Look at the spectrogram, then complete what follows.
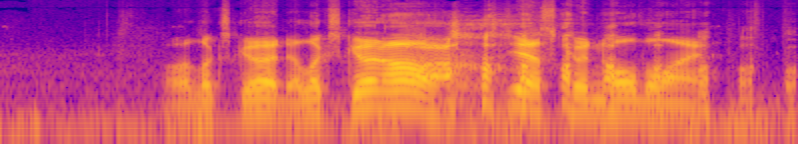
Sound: laughs

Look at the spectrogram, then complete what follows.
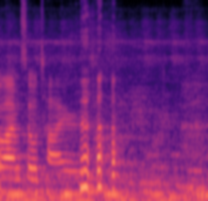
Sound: laughs

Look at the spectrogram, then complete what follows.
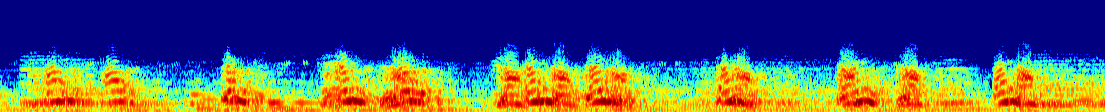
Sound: barking

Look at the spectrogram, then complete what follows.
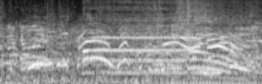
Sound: all shouting

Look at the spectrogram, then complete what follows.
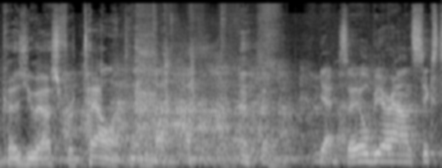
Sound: audience laughing

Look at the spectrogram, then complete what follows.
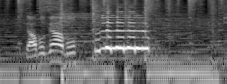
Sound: turkey noises

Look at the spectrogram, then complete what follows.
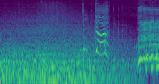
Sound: shrieking

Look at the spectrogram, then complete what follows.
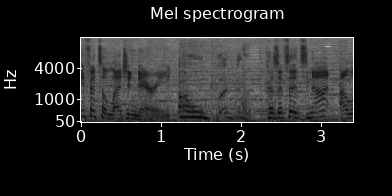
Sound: stammering

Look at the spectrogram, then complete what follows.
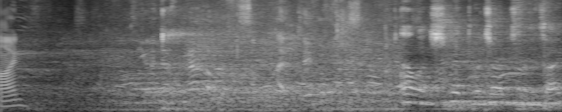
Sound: chatter

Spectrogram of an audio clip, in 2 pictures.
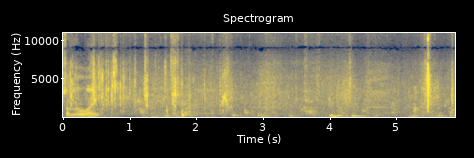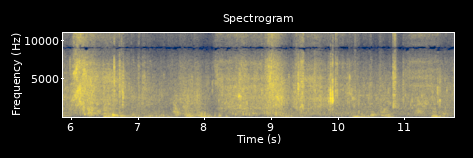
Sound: water lapping

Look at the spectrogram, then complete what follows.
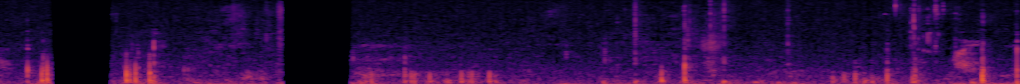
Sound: sporatic tapping and typing

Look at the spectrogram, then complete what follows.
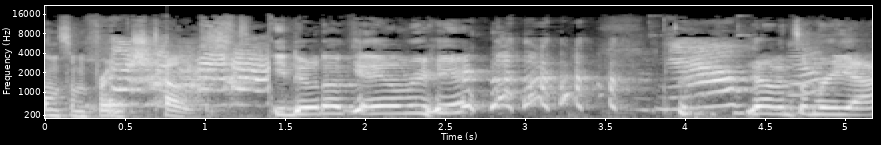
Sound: giggles

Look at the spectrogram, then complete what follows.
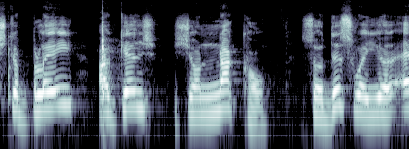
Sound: knife thuds

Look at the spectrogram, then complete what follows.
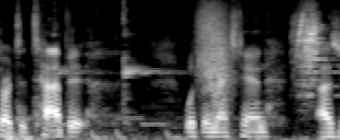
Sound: whoosh

